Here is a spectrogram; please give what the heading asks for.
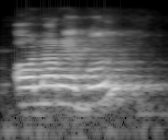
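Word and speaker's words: honorable: উচ্চারণটা কেমন হচ্ছে? অনারেবল, আওয়ার, অনেস্ট, যার কারণে তার পূর্বে কি বসেছে?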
